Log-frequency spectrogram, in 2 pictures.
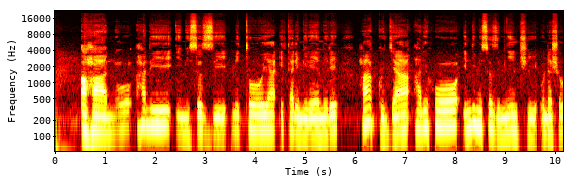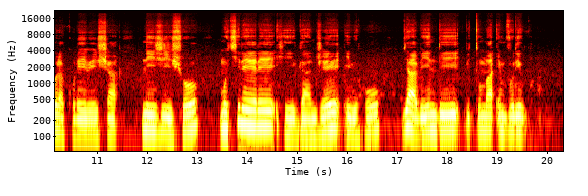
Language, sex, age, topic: Kinyarwanda, male, 25-35, agriculture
